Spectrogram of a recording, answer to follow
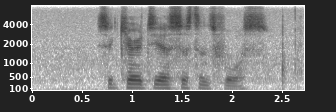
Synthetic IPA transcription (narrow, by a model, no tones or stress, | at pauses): sɛkʰjuːɹətʰiəsɪstə̃nsfɔs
